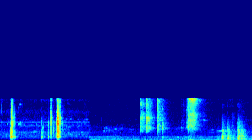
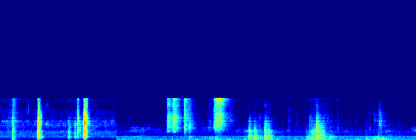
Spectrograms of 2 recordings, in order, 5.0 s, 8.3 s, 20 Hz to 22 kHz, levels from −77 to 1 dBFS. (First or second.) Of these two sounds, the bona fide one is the first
